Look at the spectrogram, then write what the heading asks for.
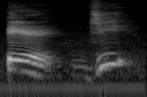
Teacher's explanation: O di, a penúltima sílaba, né, da palavra perdidos, é a sílaba tônica. Então a palavra é paroxítona.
